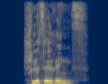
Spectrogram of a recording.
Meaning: genitive singular of Schlüsselring
- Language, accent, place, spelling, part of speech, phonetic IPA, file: German, Germany, Berlin, Schlüsselrings, noun, [ˈʃlʏsl̩ˌʁɪŋs], De-Schlüsselrings.ogg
